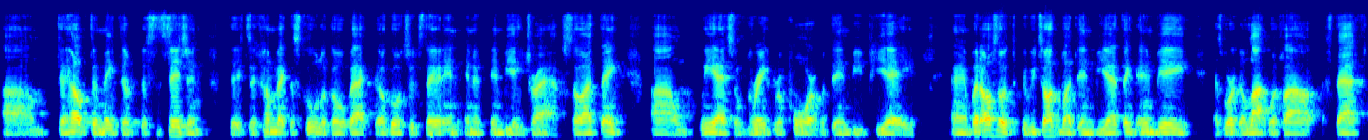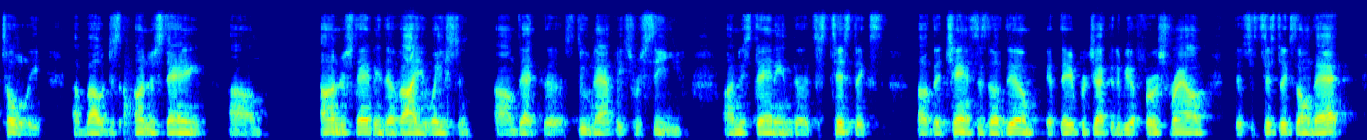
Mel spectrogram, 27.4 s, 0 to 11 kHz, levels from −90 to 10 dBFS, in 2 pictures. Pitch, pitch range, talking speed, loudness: 90 Hz, 90-95 Hz, 205 wpm, -33 LUFS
